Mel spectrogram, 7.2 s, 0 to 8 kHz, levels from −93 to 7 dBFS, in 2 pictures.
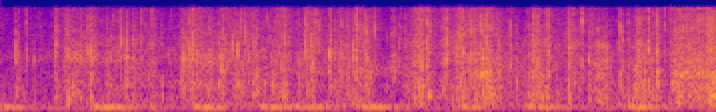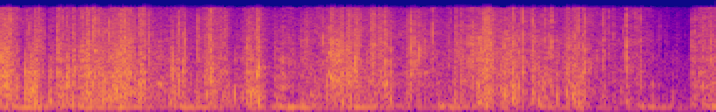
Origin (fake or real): fake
